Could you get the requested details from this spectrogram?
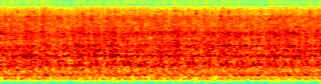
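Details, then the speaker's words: Freightliner truck engine first run after rebuild: steady, even idle with continuous rushing mid-range noise and no knocks or misses, smoking from assembly oil burning off and clearing; normal idle. "But it sounds decent. Sure, once we run it for a little bit, it won't smoke at all."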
